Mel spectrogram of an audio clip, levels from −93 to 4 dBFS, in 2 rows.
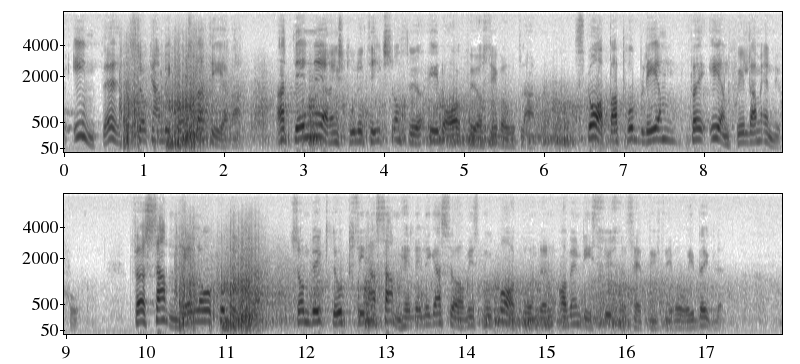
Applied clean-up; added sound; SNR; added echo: none; Thunder; 5 dB; none.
